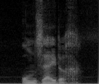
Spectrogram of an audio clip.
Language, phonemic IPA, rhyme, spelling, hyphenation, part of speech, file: Dutch, /ɔnˈzɛi̯.dəx/, -ɛi̯dəx, onzijdig, on‧zij‧dig, adjective, Nl-onzijdig.ogg
- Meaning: 1. neutral 2. neuter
